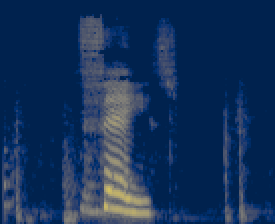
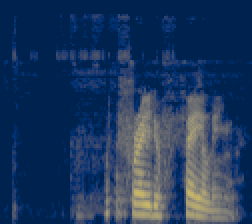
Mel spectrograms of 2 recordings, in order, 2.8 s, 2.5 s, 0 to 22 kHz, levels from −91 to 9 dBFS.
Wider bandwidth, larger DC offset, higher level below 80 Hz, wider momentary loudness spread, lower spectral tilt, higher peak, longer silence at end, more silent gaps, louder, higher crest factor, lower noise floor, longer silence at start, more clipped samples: first, 16 kHz vs 8.8 kHz; neither; about the same, -68 dBFS vs -66 dBFS; about the same, 23 LU vs 22 LU; second, -5 dB/octave vs -7.5 dB/octave; about the same, -4 dBFS vs -2 dBFS; first, 1.25 s vs 0.25 s; neither; about the same, -19 LUFS vs -18 LUFS; about the same, 18 dB vs 20 dB; second, -59 dBFS vs -68 dBFS; second, 0.65 s vs 1.05 s; neither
